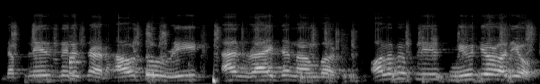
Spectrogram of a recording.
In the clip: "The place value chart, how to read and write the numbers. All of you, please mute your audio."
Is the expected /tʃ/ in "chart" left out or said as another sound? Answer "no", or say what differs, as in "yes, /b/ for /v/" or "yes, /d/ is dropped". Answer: yes, /s/ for /tʃ/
